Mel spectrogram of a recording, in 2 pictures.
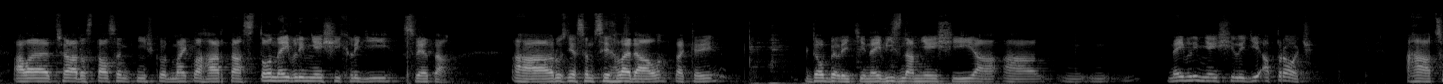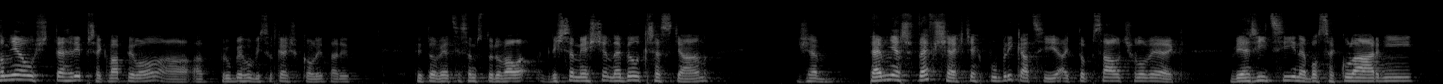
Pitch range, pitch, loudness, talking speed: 135-160 Hz, 150 Hz, -35 LUFS, 130 wpm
